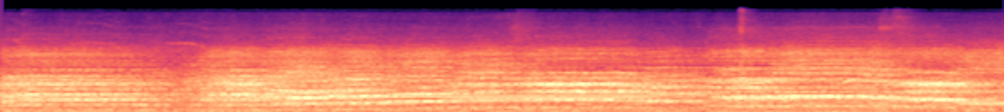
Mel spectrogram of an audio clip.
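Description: Many voices of a church congregation singing a hymn together in long, held phrases, with short breaks between phrases about two seconds in and again about seven seconds in.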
